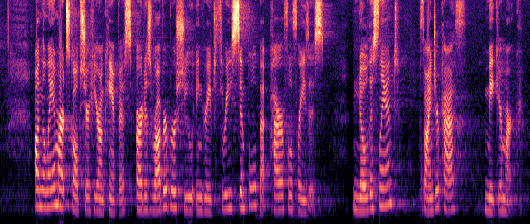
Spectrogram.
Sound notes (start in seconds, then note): none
